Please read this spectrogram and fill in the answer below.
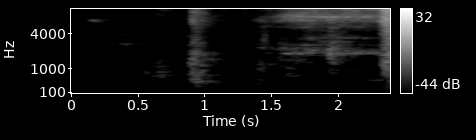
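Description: Near silence, with one faint short sound about a second in.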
